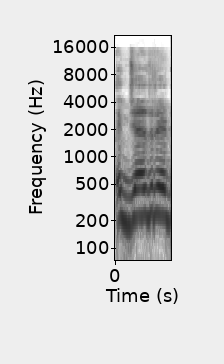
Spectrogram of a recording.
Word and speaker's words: exaggerate: तो इसकी right spelling होती है बेटा EXAGGERATE, है ना। एग्जैजरेट बोलते हैं।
